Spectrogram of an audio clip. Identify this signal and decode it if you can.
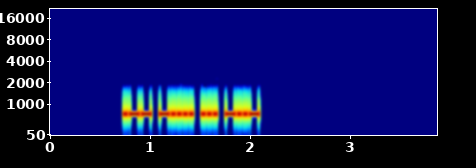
Morse code, heard as a keyed tone, about 40 wpm, 700 Hz. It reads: W6SX
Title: Call Signs Repeated 3x - 40wpm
